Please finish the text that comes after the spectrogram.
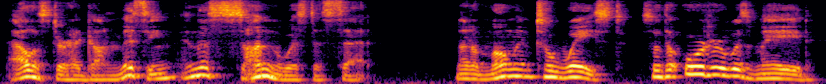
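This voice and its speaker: A man narrating a rhyming children's story in a theatrical, deliberate way, drawing out the ends of phrases. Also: mid-range voice, very animated, a little mellow. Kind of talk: dramatic scripted children's story narration in rhyme.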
